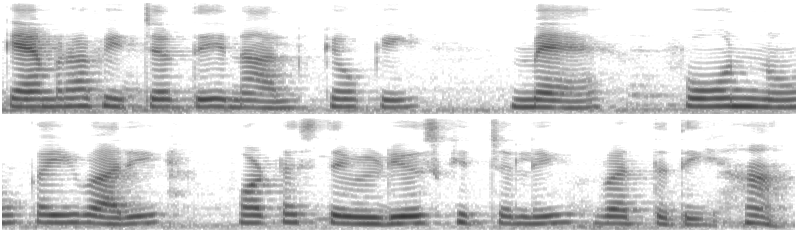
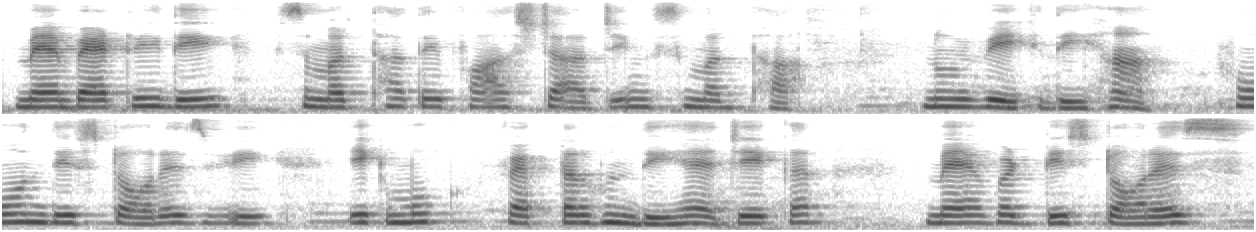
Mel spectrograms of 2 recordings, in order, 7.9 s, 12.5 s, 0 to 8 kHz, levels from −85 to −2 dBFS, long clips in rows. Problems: background conversations at intervals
